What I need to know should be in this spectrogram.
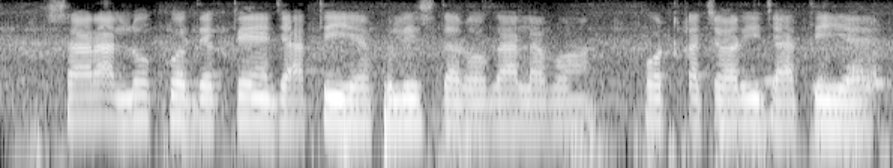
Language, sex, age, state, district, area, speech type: Urdu, female, 60+, Bihar, Darbhanga, rural, spontaneous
